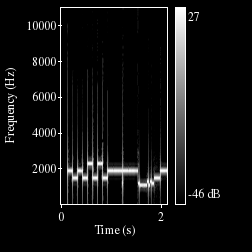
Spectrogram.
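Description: Slow-scan TV (SSTV) signal starting a PD120 transmission: a quick run of alternating beeping tones, then a held high leader tone with one brief dip, a short lower warble of the mode code, and then the fast, regular warbling tones of the picture lines being sent.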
